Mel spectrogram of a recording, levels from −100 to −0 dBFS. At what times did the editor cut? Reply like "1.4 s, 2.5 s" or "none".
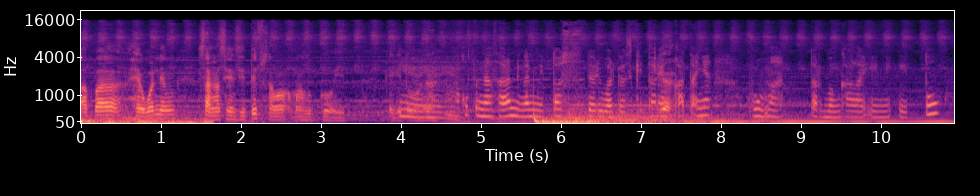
4.6 s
